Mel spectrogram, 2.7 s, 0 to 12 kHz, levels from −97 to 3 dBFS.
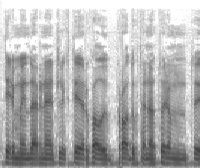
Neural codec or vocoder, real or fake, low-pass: none; real; 9.9 kHz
